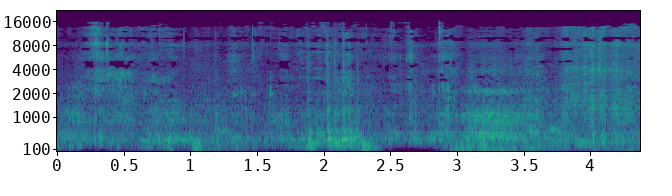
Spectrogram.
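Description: A man chewing a big mouthful of spinach omelette, with soft, irregular mouth noises.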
